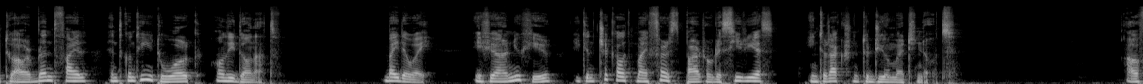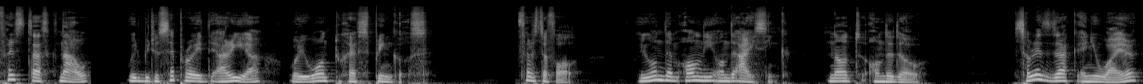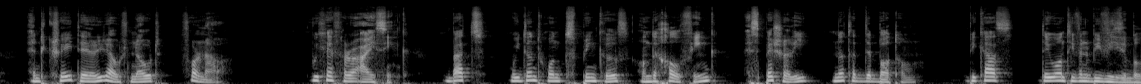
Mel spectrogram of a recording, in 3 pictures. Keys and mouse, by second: 0.1 click, 2.5 t, 5.0 middle click, 5.8 middle click, 12.0 middle click, 15.8 middle click, 19.1-19.5 middle drag, 20.6 middle drag, 21.2 shift+middle drag, 21.5 middle click, 22.9-26.2 drag, 27.0 alt+shift+click, 29.7 middle drag, 30.1 click, 30.6 g, 31.7 click, 32.2 g, 33.4-33.8 middle drag.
